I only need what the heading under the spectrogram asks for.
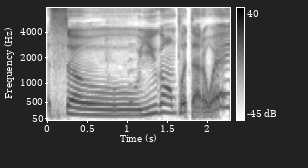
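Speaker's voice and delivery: very slow, deliberate, drawn-out motherly voice. Imitating how a mother would read audition lines: put-on mom voice. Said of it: "she would sound like a mom".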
